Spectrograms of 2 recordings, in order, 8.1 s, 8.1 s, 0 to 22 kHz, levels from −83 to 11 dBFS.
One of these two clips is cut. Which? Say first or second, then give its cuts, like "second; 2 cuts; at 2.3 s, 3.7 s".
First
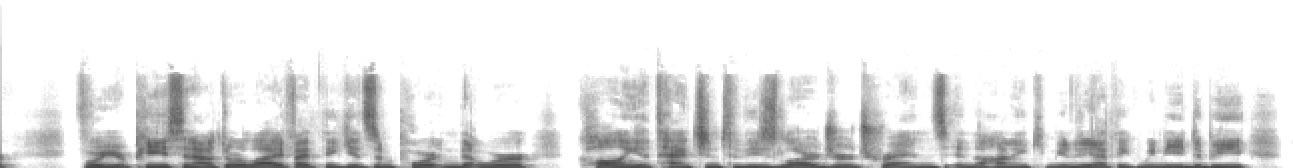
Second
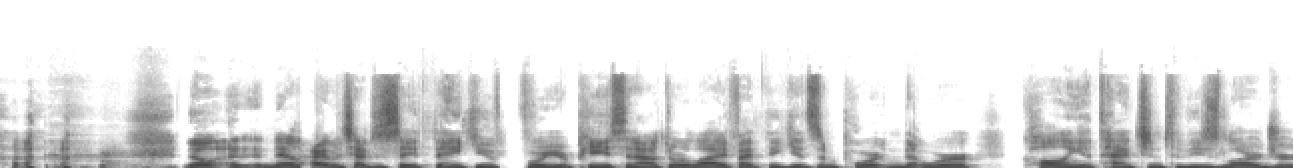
second; 2 cuts; at 1.9 s, 3.1 s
